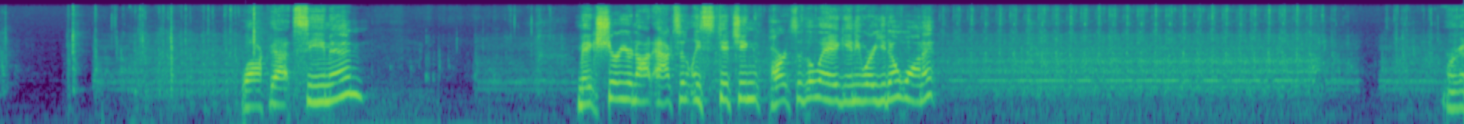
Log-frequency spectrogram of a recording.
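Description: A sewing machine whirs and clatters steadily as it stitches.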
